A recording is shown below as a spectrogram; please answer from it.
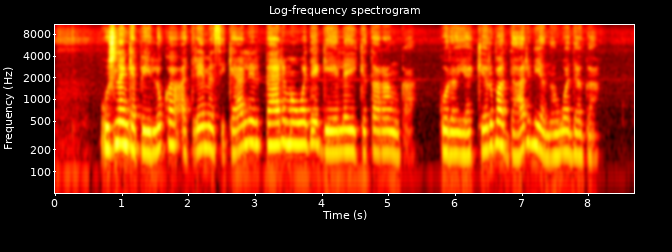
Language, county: Lithuanian, Kaunas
